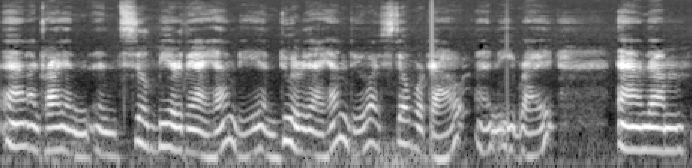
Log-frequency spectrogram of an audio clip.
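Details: Woman with cerebellar ataxia, recorded about four years after a first recording with worsened speech; quite variable speech: ataxic dysarthria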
